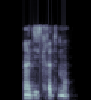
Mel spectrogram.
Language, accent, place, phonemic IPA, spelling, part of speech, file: French, France, Lyon, /ɛ̃.dis.kʁɛt.mɑ̃/, indiscrètement, adverb, LL-Q150 (fra)-indiscrètement.wav
- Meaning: indiscreetly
